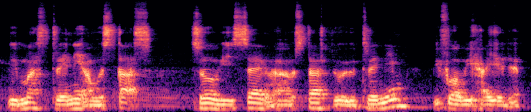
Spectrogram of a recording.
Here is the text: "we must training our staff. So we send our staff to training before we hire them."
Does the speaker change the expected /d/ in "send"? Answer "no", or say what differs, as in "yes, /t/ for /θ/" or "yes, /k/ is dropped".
yes, /d/ is dropped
